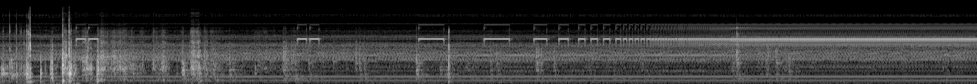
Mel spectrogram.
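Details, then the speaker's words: Aging home air conditioner low on refrigerant, electronic detector searching lower evaporator coil after a first leak found: irregular ticking speeds into a steady shrill tone; another refrigerant leak, coil has multiple leaks. "all right let's let this thing base out I guess this coil has multiple weeks in it"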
